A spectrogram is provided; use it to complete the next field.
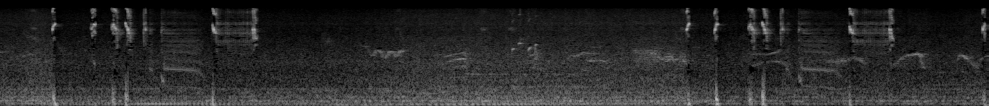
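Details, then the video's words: Pin-tailed parrotfinch (emprit pelangi) song: clusters of very high, sharp, metallic ticks at the start and end, with softer whistled notes from other birds in the background and steady low hum. "Pin-tailed parrotfinch singing Emprit pelangi gacor"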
